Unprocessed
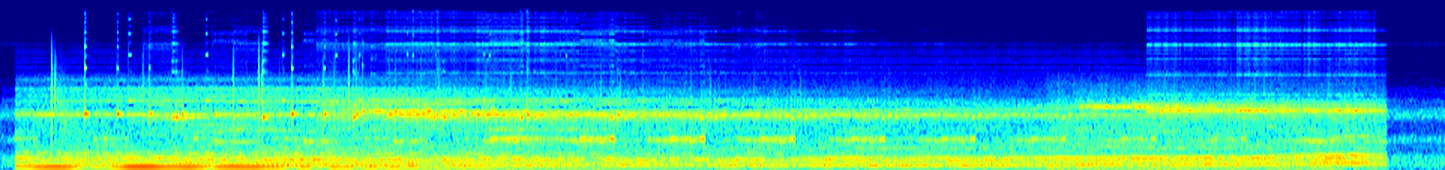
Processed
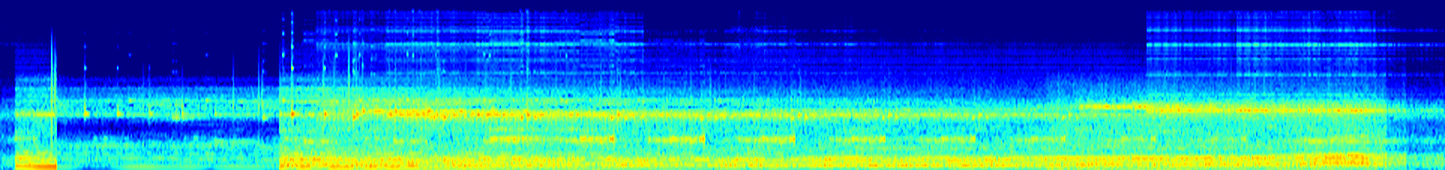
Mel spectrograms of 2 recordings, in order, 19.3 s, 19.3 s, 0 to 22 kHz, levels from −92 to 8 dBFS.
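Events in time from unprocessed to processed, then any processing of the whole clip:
0:00.74–0:03.72: pair of resonant band-passes 1,000 Hz, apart 1.5 octaves
0:08.56–0:09.65: high-frequency loss of the air 87 metres
0:16.79–0:17.73: delay throw 500 ms, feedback 45%, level −5.5 dB

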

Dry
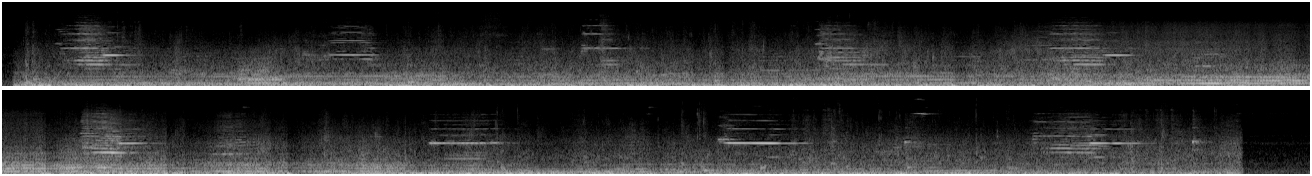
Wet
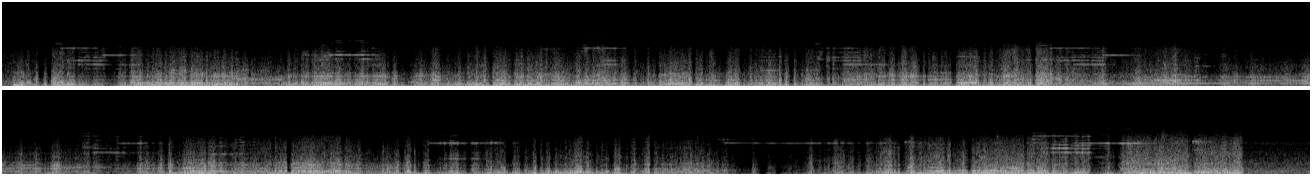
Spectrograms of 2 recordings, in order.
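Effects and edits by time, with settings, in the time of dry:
0:19.21–0:21.77: thrown reverb, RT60 2.7 s, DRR −4 dB
whole clip: low-pass filter 2,200 Hz 24 dB per octave; compressor whose output falls as the input rises −31 dBFS, ratio −0.5; tilt shelving filter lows +7 dB; level −3.5 dB

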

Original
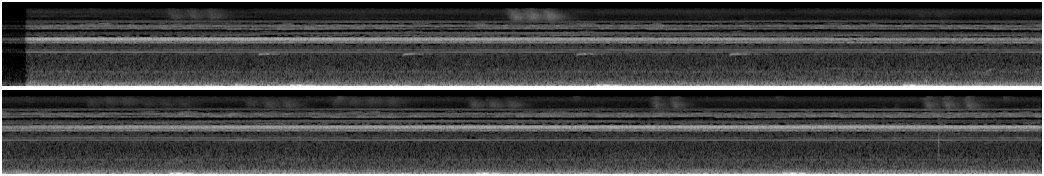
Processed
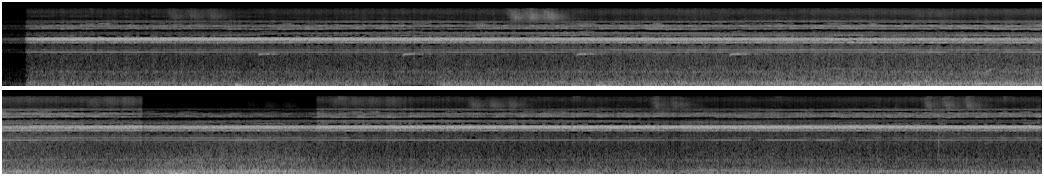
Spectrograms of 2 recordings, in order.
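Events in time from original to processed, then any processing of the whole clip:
0:03.85–0:04.35: high-pass filter 270 Hz 6 dB per octave
0:11.80–0:13.55: head-to-tape spacing loss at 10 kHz 21 dB
0:17.00–0:18.45: thrown reverb, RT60 2.7 s, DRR −2.5 dB
whole clip: high-pass filter 120 Hz 6 dB per octave; automatic gain control; brickwall limiter −9.5 dBFS; level −1.5 dB

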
